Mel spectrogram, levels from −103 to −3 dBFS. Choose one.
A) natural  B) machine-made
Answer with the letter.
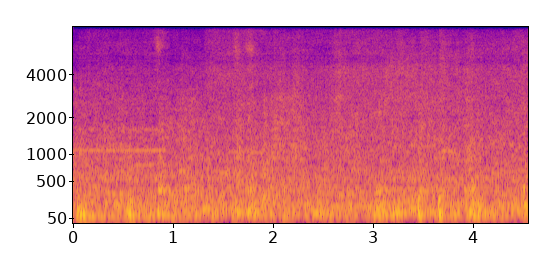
B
